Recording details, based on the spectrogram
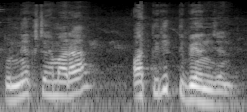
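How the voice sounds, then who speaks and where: A man teaching a children's grammar lesson, repeating each definition slowly, asking questions and answering them himself, and mixing in English words. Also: high-pitched, lively intonation, mellow, slightly rough, low-quality recording. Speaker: school teacher.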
